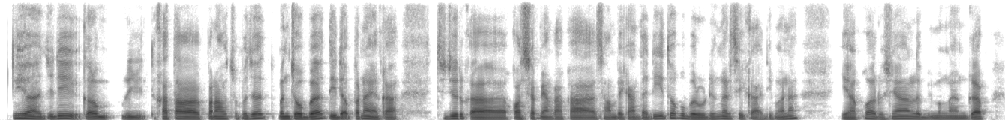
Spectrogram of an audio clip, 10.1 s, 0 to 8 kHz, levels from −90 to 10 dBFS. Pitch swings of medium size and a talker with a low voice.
Yes: average, 3.6 semitones; low, 110 Hz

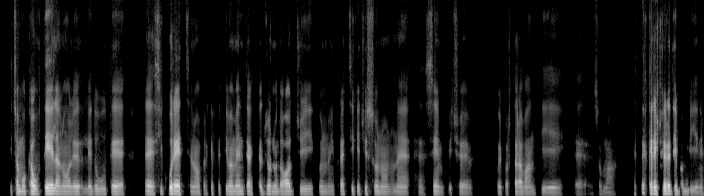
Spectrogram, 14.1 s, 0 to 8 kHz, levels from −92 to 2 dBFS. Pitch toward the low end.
Yes: low, 105 Hz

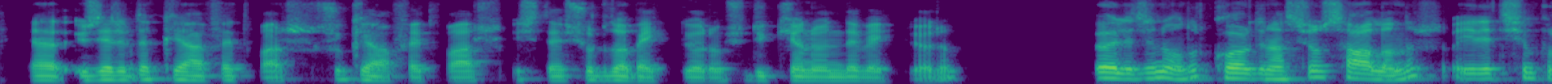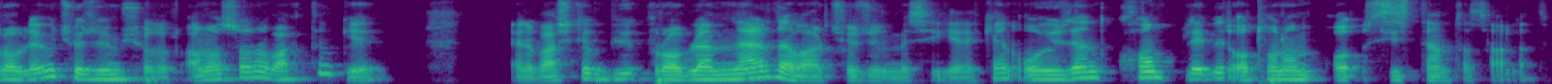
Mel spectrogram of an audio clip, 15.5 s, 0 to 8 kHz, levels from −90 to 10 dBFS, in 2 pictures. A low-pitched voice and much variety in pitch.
Yes: low, 120 Hz; wide, 5.7 semitones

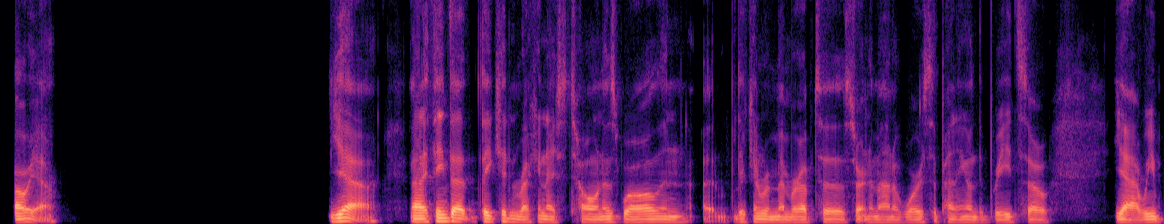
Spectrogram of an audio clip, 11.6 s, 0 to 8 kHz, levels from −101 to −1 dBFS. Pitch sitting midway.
No: very low, 95 Hz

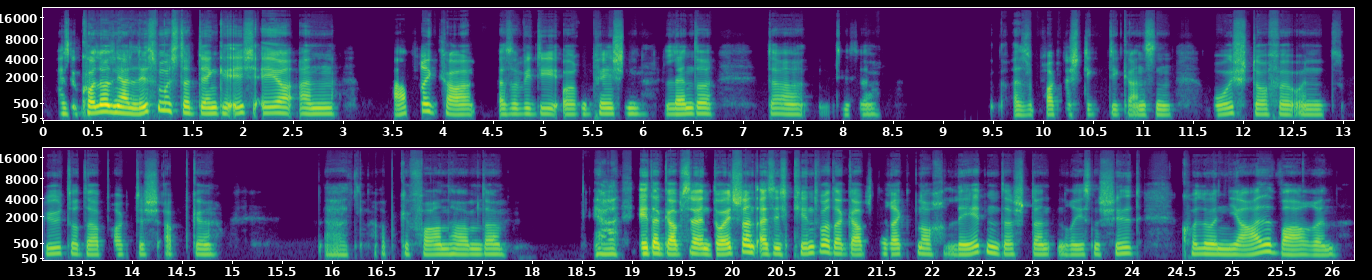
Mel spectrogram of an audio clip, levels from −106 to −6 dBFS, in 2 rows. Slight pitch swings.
Yes: narrow, 2.2 semitones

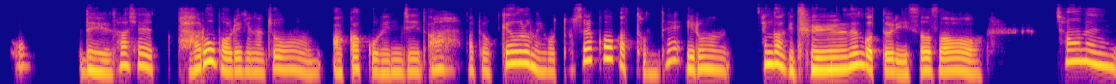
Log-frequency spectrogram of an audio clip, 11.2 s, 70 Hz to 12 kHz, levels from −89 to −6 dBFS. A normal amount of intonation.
No: wide, 5.9 semitones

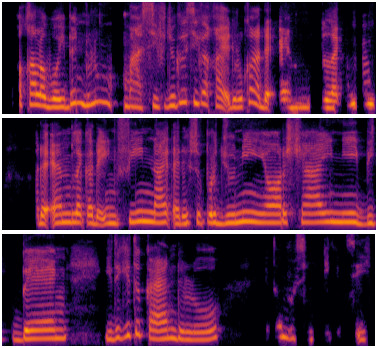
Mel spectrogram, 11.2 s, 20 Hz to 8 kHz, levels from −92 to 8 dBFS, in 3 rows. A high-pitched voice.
Yes: high, 230 Hz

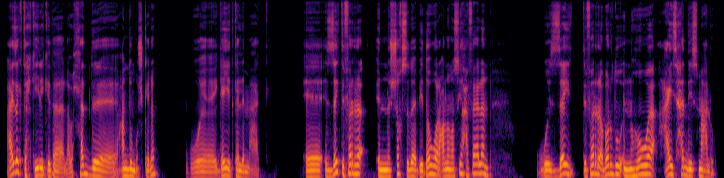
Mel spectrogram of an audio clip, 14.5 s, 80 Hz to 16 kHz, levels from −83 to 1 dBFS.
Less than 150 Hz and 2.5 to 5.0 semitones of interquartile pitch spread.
No: medium, 140 Hz; wide, 5.5 semitones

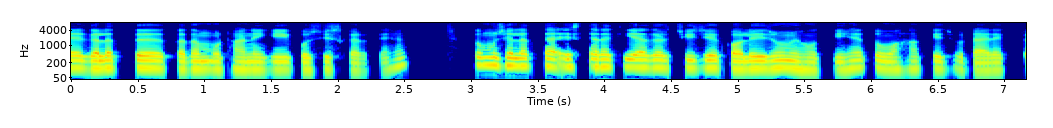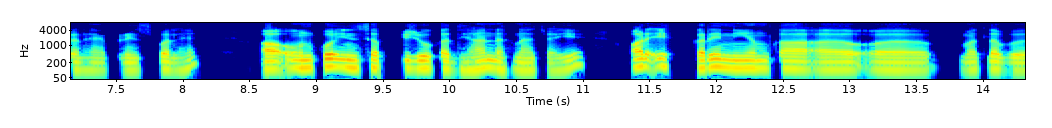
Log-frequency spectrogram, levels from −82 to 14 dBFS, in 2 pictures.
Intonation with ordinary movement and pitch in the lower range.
Yes: average, 3.0 semitones; low, 115 Hz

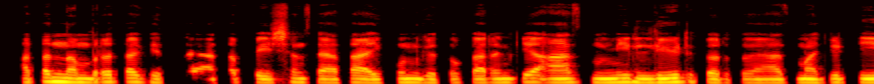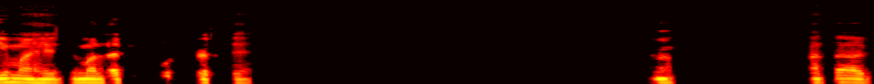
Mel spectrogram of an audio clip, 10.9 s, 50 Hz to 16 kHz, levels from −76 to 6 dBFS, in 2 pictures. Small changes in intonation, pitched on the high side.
No: narrow, 1.7 semitones; low, 110 Hz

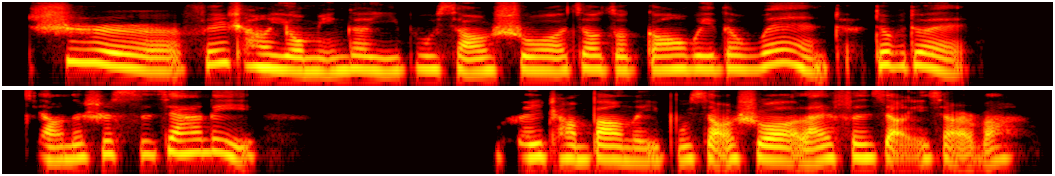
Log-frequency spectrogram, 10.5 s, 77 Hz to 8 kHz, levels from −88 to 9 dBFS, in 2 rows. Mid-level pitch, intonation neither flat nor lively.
No: high, 200 Hz; average, 3.6 semitones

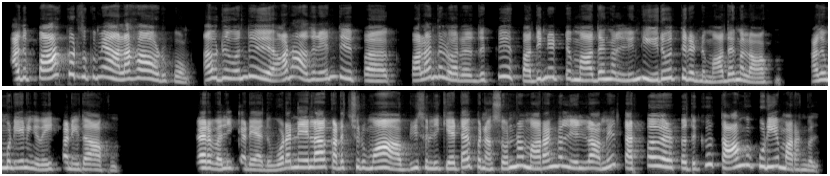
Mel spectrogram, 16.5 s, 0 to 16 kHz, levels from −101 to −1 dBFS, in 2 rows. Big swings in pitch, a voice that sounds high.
Yes: wide, 5.8 semitones; very high, 290 Hz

